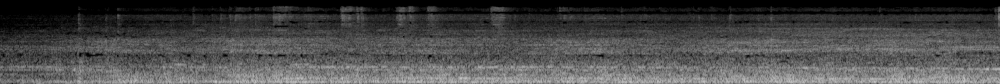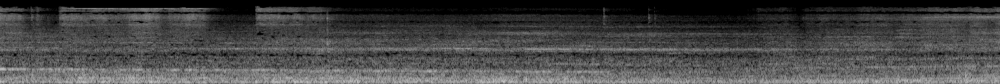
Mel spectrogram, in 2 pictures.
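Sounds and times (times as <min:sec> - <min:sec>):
train rumbling on rails: 0:00.0 - 0:20.0.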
